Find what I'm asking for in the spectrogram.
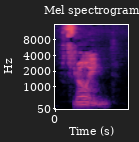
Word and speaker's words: Freund: A friend in German is ein Freund. Ein Freund. – Ein Freund. – This is spelled F-R-E-U-N-D. But of course, the D on the end there is hardened, sounding like a T.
